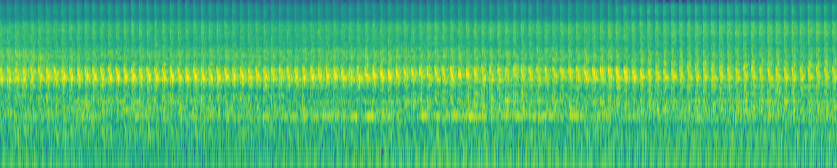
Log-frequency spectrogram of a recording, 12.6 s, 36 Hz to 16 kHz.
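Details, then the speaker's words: 12-valve Cummins dually, freshly installed mechanical fuel pump, quarter tank: even starter cranking about three turns a second that never catches; overflow valve thought unsuited to stock pump, replacing it with original made it fire right up. "I think it was the overflow valve too I guess they're not made for a stock pump that's what he said"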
